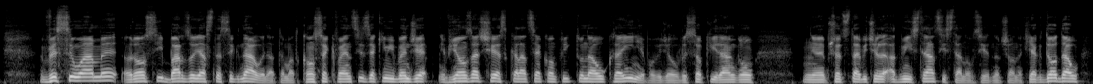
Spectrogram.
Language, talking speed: Polish, 145 wpm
